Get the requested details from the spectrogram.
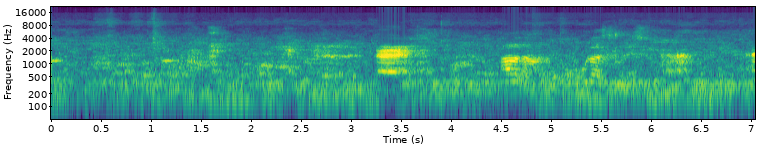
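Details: Male puberphonia patient whose real voice returned suddenly after non-electrical manual uvula stimulation treatment; restored voice after puberphonia treatment.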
